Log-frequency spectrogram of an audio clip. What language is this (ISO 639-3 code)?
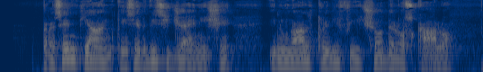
ita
